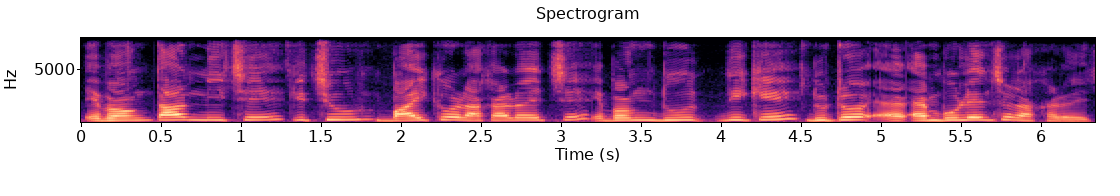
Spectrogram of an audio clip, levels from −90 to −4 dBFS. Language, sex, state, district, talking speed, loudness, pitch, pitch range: Bengali, male, West Bengal, Jalpaiguri, 160 wpm, -18 LUFS, 230 Hz, 210-255 Hz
